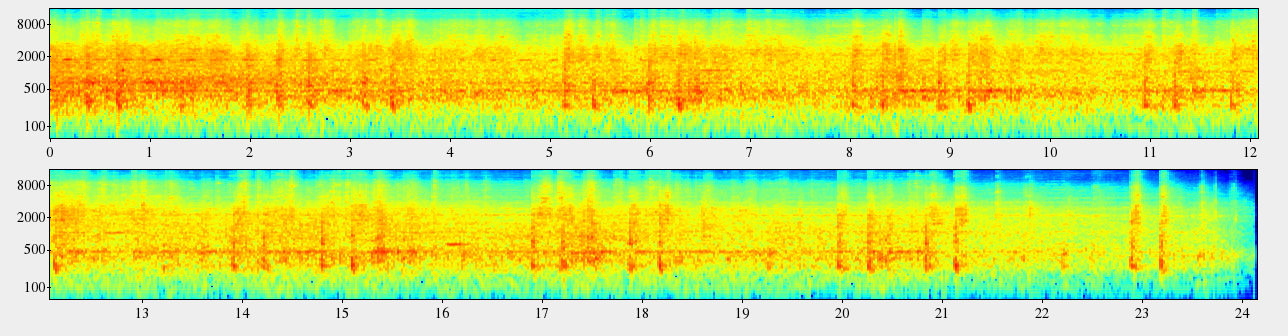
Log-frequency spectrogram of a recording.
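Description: Freight train of hopper wagons rolling past: a steady rumble with an irregular clatter of wheels over the rails, fading away over the last few seconds.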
